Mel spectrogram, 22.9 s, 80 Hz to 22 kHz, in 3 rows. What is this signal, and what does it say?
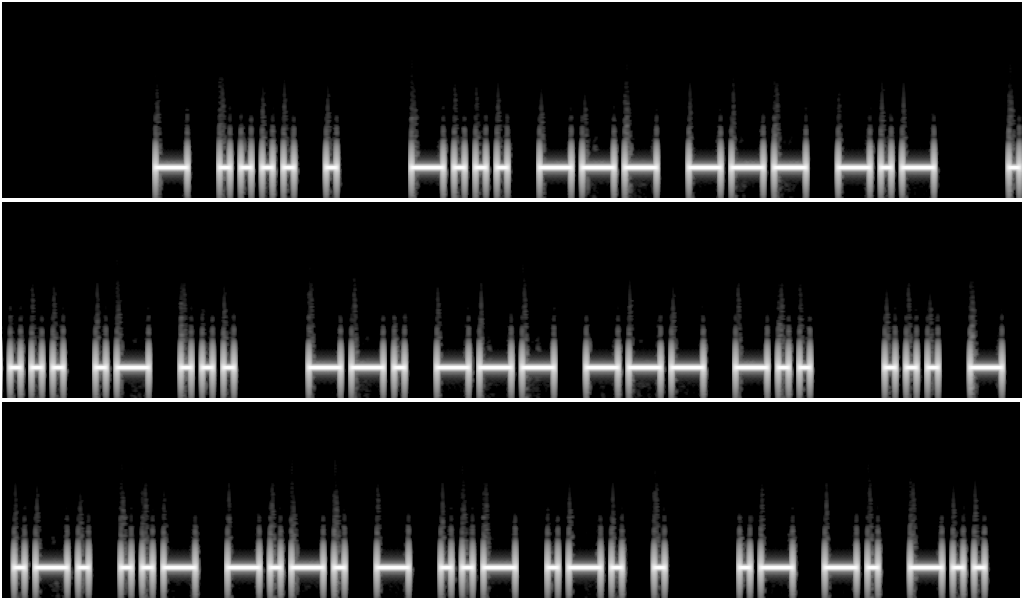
Morse code, heard as a keyed tone, about 16 wpm, 700 Hz. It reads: THE BOOK HAS GOOD STRUCTURE AND
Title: Sentences from Top 1000 Words - Review Part 6 - 15wpm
